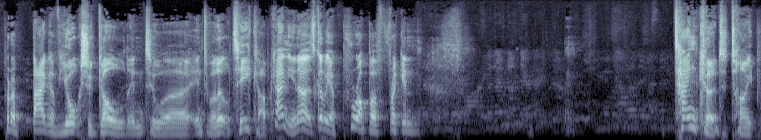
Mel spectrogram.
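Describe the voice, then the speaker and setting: Actor as chatty, bashful English boyfriend. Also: male voice, a little high, lively intonation, fairly quick, fairly bright tone. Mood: playfully indignant. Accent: British English. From England. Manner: hesitant, stammering, conversational, enthusiastic. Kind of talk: romantic boyfriend roleplay ASMR audio.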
